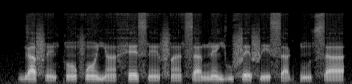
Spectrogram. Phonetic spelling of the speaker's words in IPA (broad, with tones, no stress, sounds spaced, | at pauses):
ɡ a˧ f ɛ̃˨ k ɔ̃˨˦ f ɔ̃˧ j ã˨ h ɛ˧ s ɛ̃˨ f ã˨ s a˧ n ɛ̃˦ j u˦ f ɛ˦˨ f e˧ s a˨ k͡p ũ˨ s a˧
